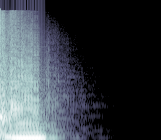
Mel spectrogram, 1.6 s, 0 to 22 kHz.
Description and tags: Hardstyle Kick C#3
a Kick I made like a year ago. It has been used in various tracks by various people.
909, access, c, dong, drumazon, hardstyle, harhamedia, kick, raw, rawstyle, roland, sylenth1, tr-909, virus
